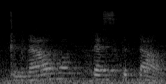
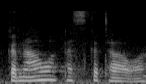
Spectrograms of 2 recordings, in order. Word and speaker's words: Kanawha Piscataway: Kanawha Piscataway. Kanawha Piscataway.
